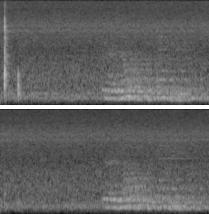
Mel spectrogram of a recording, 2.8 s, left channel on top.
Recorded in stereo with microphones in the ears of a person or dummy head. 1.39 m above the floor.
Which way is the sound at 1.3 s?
5° left (ahead or behind).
